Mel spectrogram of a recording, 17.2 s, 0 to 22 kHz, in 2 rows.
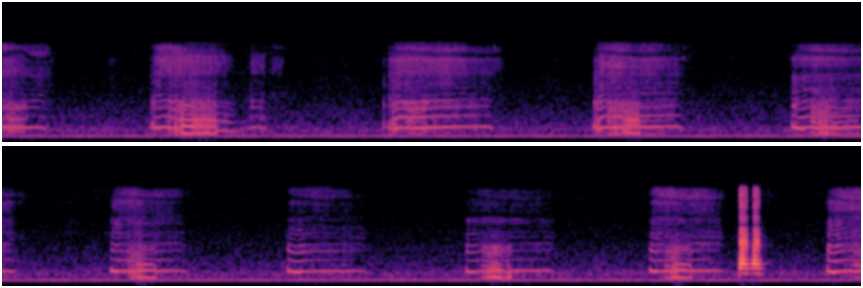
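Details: Sleeping cat snores in a steady rhythm, about 30 soft, buzzy breaths a minute, recorded on an Android phone.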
